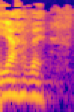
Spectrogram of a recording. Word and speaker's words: Jahve: Jo, Jehovah, že se to píše a čte se Jahve.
